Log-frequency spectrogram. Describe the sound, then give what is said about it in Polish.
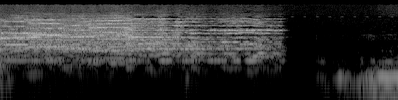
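A phone ringtone plays loudly, a bright, steady electronic melody lasting about three seconds before it cuts off abruptly, leaving only faint low rustling. “Przepraszam, wyłączę telefon, który.”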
